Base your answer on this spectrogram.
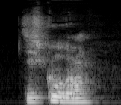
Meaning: inflection of discourir: 1. first-person plural present indicative 2. first-person plural imperative
- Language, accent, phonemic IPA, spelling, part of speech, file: French, Canada, /dis.ku.ʁɔ̃/, discourons, verb, LL-Q150 (fra)-discourons.wav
